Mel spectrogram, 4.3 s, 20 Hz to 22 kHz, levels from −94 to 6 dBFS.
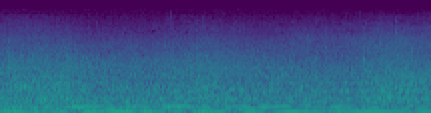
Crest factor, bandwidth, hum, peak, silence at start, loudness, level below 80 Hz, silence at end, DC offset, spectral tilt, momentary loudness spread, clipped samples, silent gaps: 14 dB; 15 kHz; none; -26 dBFS; 0 s; -40 LUFS; -56 dBFS; 0 s; under 0.1%; -6 dB/octave; 2 LU; under 0.1%; none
